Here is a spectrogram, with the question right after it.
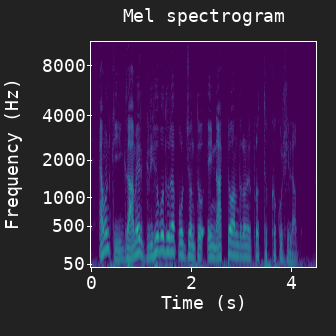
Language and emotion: Bengali, neutral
